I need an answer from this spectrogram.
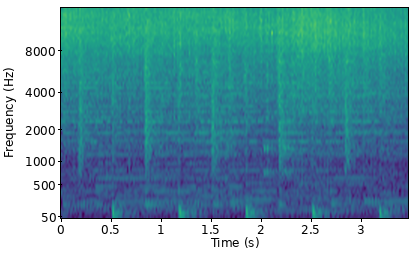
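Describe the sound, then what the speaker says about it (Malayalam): Dried prawns dry-roasting without oil in a hot pan, giving a steady low sizzle and rustle, with a soft stirring scrape or knock roughly every two-thirds of a second, close and alone. "ഇതിലേക്ക് നമ്മുടെ ഉണക്ക കൊഞ്ച് ഇടുകയാണ്."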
